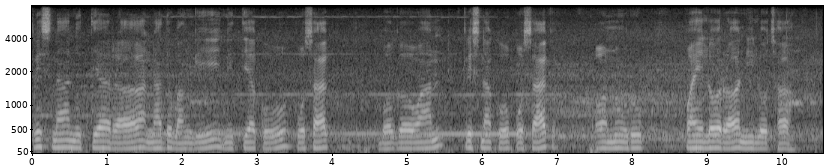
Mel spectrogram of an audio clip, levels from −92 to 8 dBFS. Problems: background sounds at intervals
